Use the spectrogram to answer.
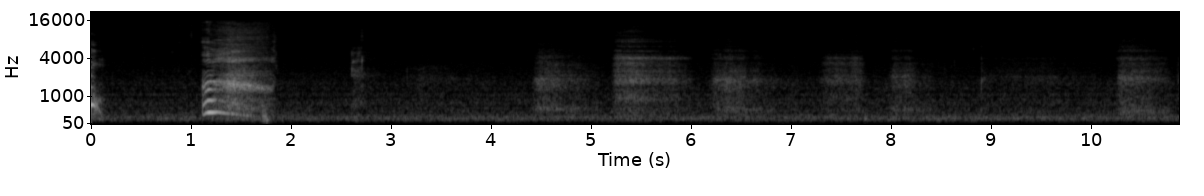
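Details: Young woman with allergies and an itchy nose: one loud, sharp sneeze after a brief inhaled build-up, then softer breaths and sniffs in a quiet room.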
